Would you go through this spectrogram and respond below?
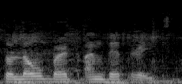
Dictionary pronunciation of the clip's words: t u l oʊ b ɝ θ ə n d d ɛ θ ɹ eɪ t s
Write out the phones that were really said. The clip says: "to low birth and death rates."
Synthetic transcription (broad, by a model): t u l oʊ b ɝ t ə n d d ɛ t ɹ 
